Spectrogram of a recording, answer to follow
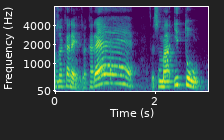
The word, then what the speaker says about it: jacaré: Você vai chamar o jacaré. Jacaré. Você vai chamar itu. Itu. Então são essas sílabas, as últimas sílabas, né? A última sílaba mais forte nessas duas palavras.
